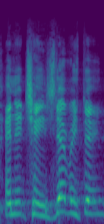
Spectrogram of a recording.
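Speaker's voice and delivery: ringing preacher's line. Acted. Preacher declaring to the church, loud and rising. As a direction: proclaim it to the whole church. Preacher building, then softening.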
